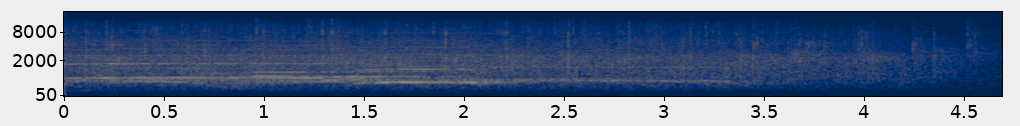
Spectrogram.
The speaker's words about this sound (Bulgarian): Ако ръкопляскаш, ръкопляскай за Исус. Ако викаш, викай за Исус.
